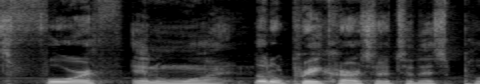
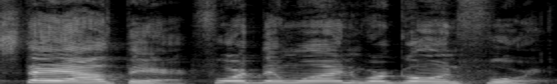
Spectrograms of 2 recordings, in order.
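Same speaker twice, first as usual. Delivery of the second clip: coach's order, louder and higher; mock coach call; 6 semitones higher, 4 dB louder than usual. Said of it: "He says".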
